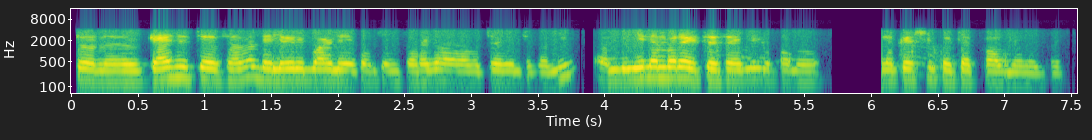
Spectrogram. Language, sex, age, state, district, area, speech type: Telugu, male, 30-45, Andhra Pradesh, Chittoor, rural, conversation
